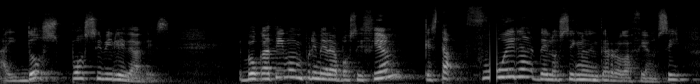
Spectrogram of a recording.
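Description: Her voice a little high and darkish, a woman teaches Spanish grammar live, acting out sample phrases loudly. She keeps checking in with her listeners, tossing out rhetorical "¿sí?" and "¿vale?" again and again.

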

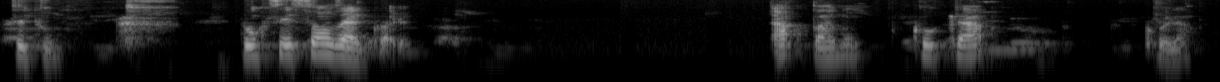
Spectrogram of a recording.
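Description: A woman's voice: mid-range voice, lively intonation, dark tone. A woman teaching a live online French lesson, patiently reading dictation sentences and correcting students' answers. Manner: slow, patient, encouraging; repeats practice sentences slowly and clearly.

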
